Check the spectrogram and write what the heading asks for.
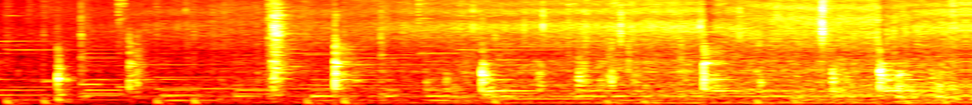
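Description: Minced garlic sizzling in melted butter in a stainless steel pot as it turns golden brown, stirred with a wooden spoon that scrapes and clicks against the pan many times.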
